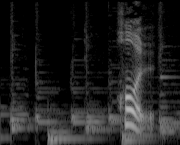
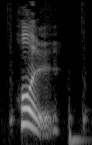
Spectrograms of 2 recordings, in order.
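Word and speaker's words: 헐: hole this is pronounced as one syllable word pronounce it with me whole the Korean word Hall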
